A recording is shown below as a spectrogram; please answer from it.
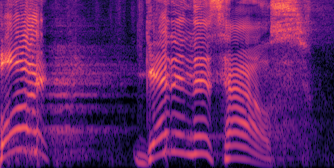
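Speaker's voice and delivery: put-on very high, loud, churchy holy-voice shout. Speaker retells yanking the door open and calling a boy inside: retelling a sanctified shout. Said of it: "I shout in my most sanctified voice".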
